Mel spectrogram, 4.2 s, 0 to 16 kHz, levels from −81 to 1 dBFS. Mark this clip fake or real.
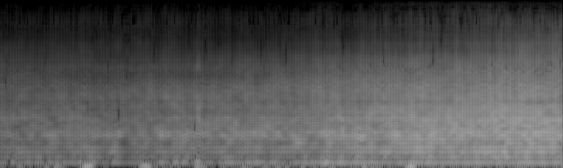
fake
